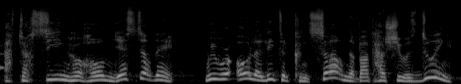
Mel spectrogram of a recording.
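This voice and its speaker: Earnest, animated young game character. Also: female voice, medium pitch, a little fast, slightly rough, big-room sound, soft background music. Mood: worried. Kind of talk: video game voice acting.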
